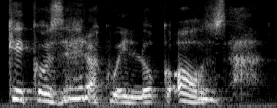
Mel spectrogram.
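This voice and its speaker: A woman's voice: mid-range voice, expressive, measured pace, breathy edge. An actress playing a man who recalls his first teenage love in a radio theatre monologue, in fragmented, repetitive, poetic phrases. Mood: awed, intense.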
